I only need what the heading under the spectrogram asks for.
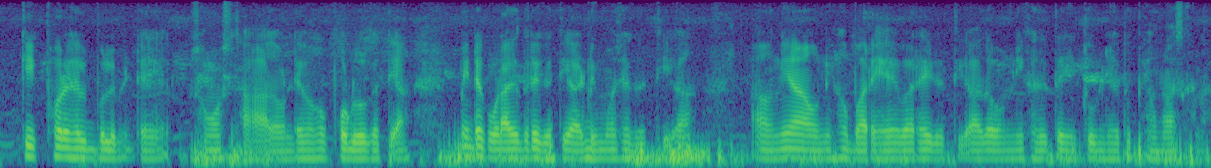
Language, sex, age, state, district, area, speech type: Santali, male, 18-30, West Bengal, Birbhum, rural, spontaneous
